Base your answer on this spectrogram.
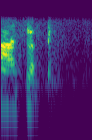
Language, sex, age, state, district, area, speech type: Gujarati, female, 30-45, Gujarat, Aravalli, urban, conversation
